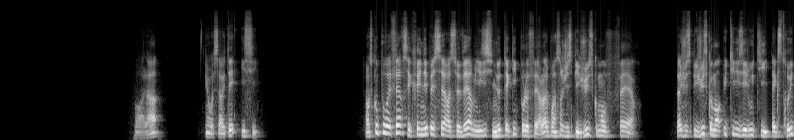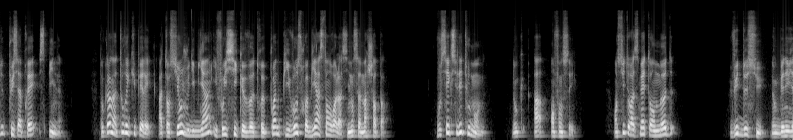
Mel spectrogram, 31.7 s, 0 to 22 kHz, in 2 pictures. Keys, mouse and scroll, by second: 1.3 e, 2.8 e, 4.7-6.5 drag, 7.0-9.4 middle drag, 7.7-8.9 scroll up 1, 9.9-11.4 scroll down 1, 11.4-15.1 middle drag, 24.8 a, 25.4 a.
